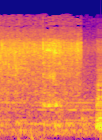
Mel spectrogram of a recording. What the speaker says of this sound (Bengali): এই পেঁয়াজটা আমি ভালো করে হালকা একটু লাল লাল করে ভেজে নেব।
